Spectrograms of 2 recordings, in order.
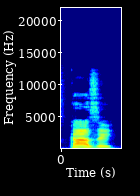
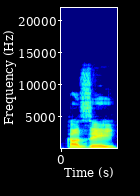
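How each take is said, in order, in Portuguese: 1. O acento cai na primeira sílaba. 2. O acento cai numa sílaba posterior. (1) "a penúltima sílaba, z, não tem requisitos para levar o acento também. Então dizemos casei" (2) "que muitos pronunciavam como casei nos comerciais"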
